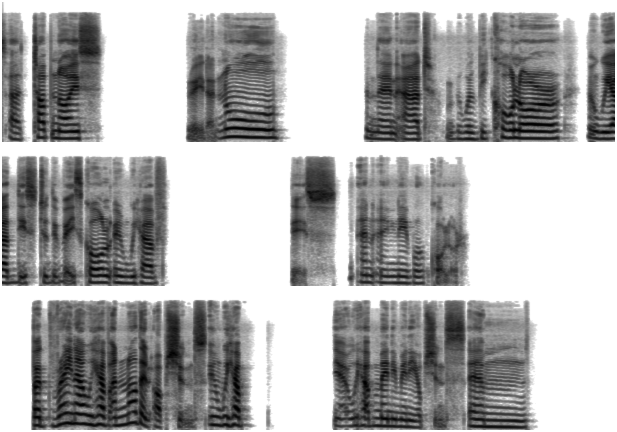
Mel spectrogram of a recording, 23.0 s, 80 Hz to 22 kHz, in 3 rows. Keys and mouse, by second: 0.4 click, 1.4-2.9 drag, 1.9 Tab, 2.5 u, 3.4 click, 4.0 click, 4.5 click, 7.0 click, 7.5-8.6 drag, 10.3 click, 11.4 click, 12.7 click, 13.2 click, 14.4 click, 16.1-19.1 drag, 17.2-18.7 middle drag, 19.4-22.7 drag, 21.3-22.5 middle drag.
